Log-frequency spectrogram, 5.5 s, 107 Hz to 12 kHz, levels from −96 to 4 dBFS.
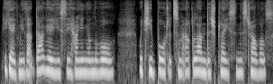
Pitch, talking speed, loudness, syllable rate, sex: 210 Hz, 230 wpm, -18 LUFS, 5.5 syllables/s, female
